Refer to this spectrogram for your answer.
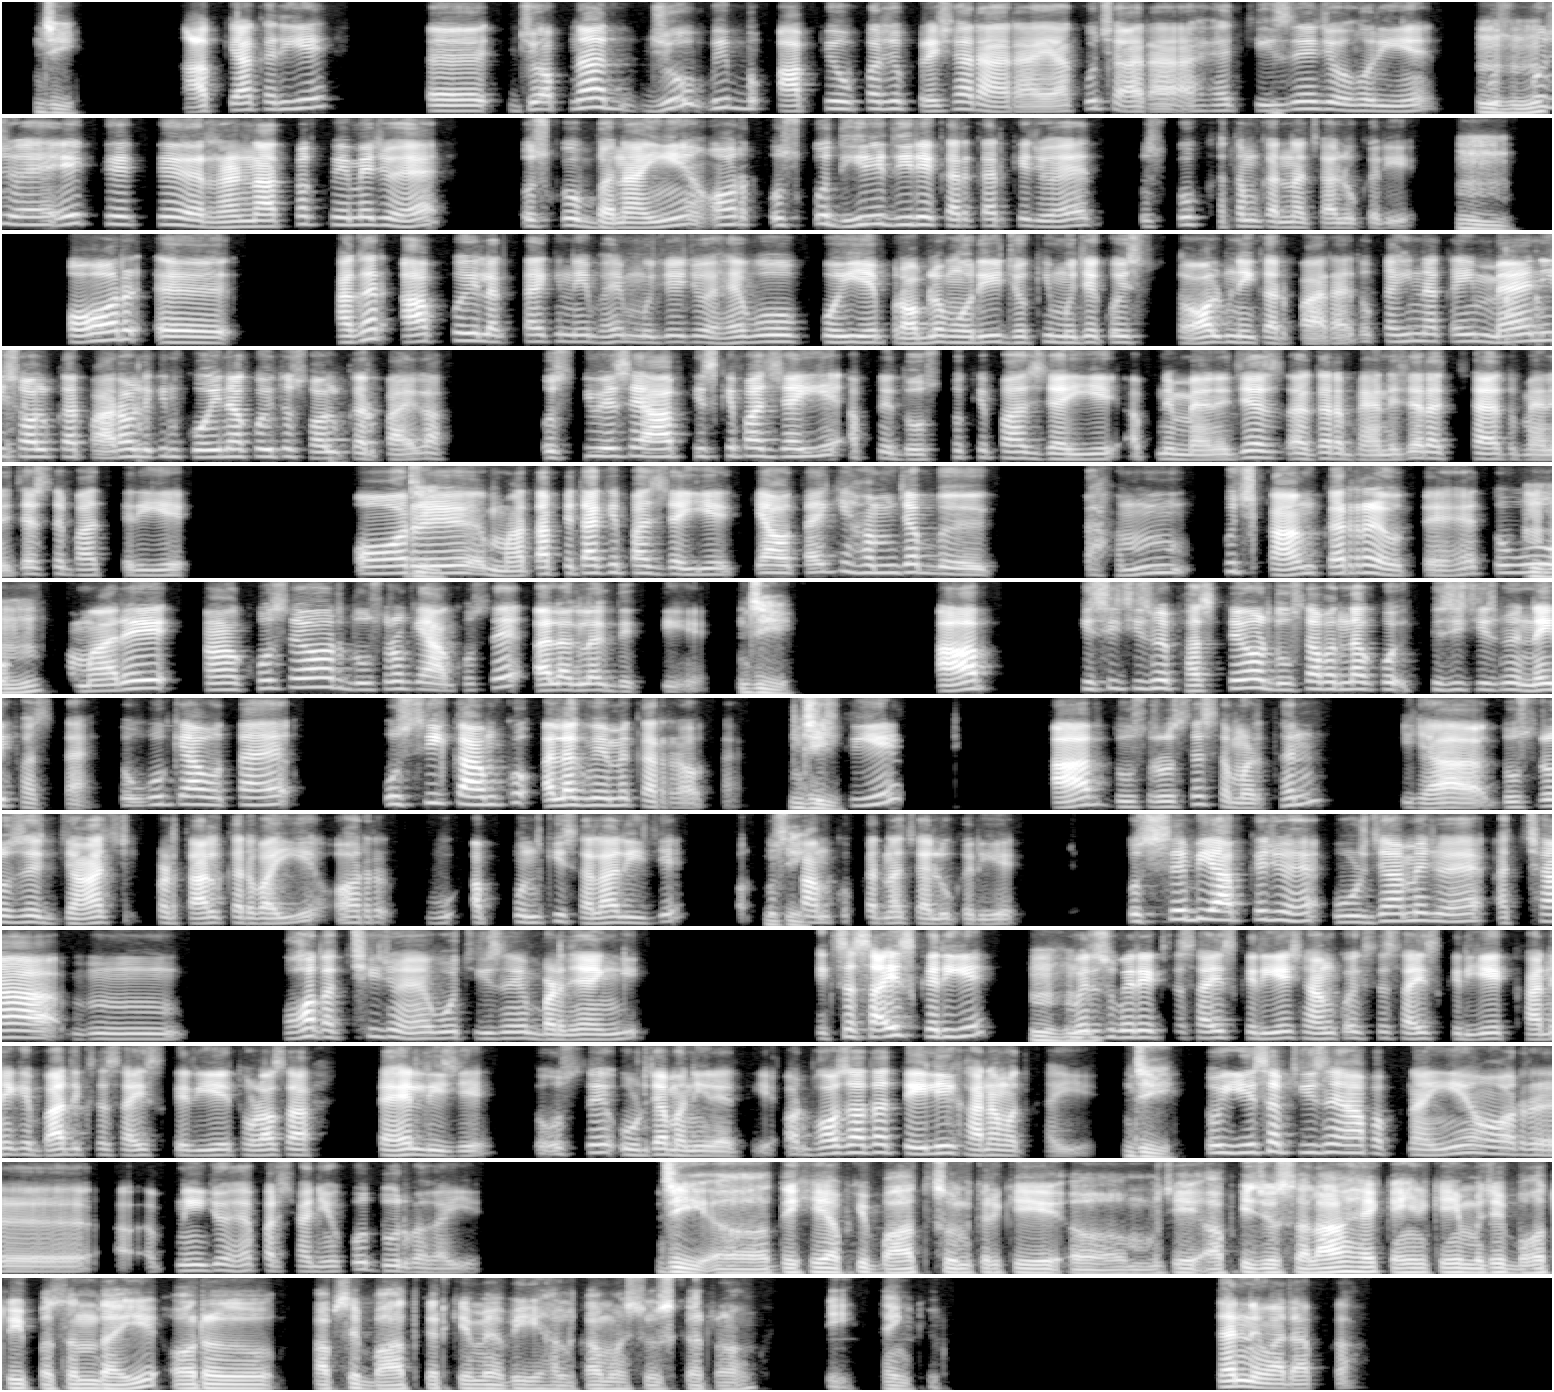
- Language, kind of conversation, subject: Hindi, advice, ऊर्जा प्रबंधन और सीमाएँ स्थापित करना
- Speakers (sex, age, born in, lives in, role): male, 25-29, India, India, user; male, 40-44, India, India, advisor
- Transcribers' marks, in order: in English: "प्रेशर"; in English: "वे"; in English: "प्रॉब्लम"; in English: "सॉल्व"; other background noise; in English: "सॉल्व"; in English: "सॉल्व"; in English: "मैनेजर"; in English: "मैनेजर"; in English: "मैनेजर"; in English: "वे"; in English: "एक्सरसाइज़"; in English: "एक्सरसाइज़"; in English: "एक्सरसाइज़"; in English: "एक्सरसाइज़"; in English: "थैंक यू"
